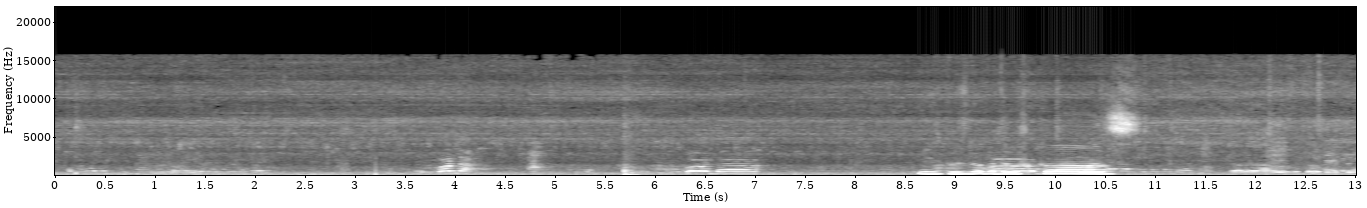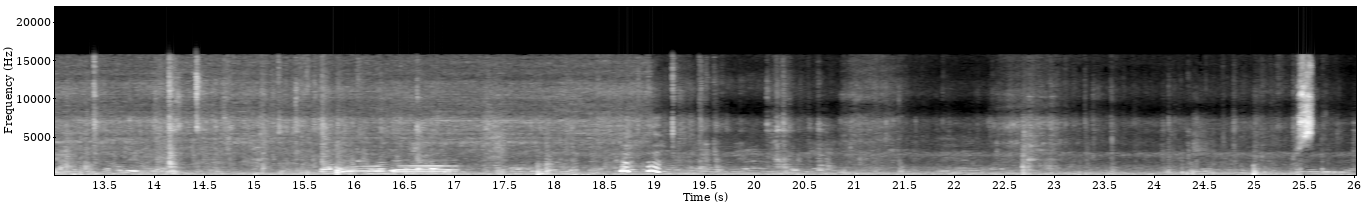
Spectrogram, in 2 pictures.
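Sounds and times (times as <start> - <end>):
indistinct voices talking: 0.0 - 22.6.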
